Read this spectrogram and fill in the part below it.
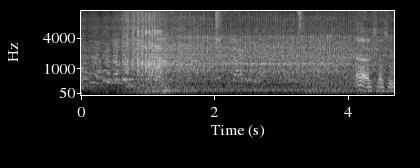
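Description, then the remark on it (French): A green tractor engine turns over and settles into a steady, low rumbling idle, with a brief burst of voices near the end. “Oh, il est beau ce tracteur.”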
